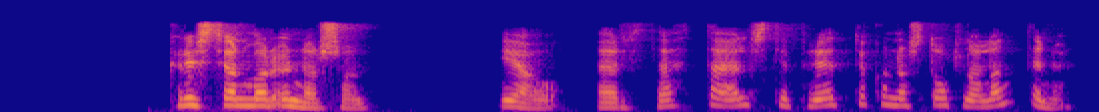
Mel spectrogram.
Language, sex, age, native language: Icelandic, female, 40-49, Icelandic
